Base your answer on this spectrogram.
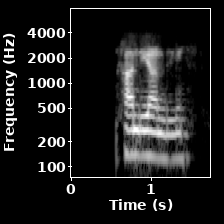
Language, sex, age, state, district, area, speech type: Punjabi, male, 30-45, Punjab, Mohali, urban, conversation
